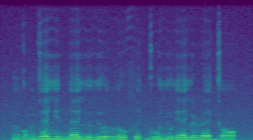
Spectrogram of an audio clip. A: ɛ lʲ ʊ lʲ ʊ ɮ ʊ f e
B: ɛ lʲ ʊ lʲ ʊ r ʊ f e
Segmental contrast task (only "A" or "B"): B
